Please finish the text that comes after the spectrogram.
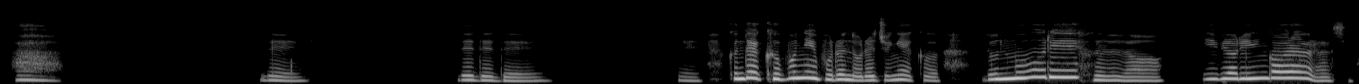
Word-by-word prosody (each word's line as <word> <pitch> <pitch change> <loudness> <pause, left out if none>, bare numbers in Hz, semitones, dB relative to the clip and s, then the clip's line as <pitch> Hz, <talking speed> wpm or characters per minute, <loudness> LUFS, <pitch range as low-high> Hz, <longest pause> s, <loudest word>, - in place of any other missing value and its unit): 아. 195 -4 -7 2.0
네. 180 -4 -9 1.5
네네네. 170 -4 -7 1.3
네. 170 -2 -13 0.2
근데 270 +3 +4
그분이 280 +5 +3
부른 230 -2 +1
노래 190 -1 -2
중에 200 +3 -4
그 180 -3 -11 0.4
눈물이 330 +7 +4
흘러 175 - -6 0.4
이별인 265 +3 +2
걸 295 0 +3
알았어. 205 - -3
210 Hz, 130 characters per minute, -25 LUFS, 180-265 Hz, 2.0 s, 근데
